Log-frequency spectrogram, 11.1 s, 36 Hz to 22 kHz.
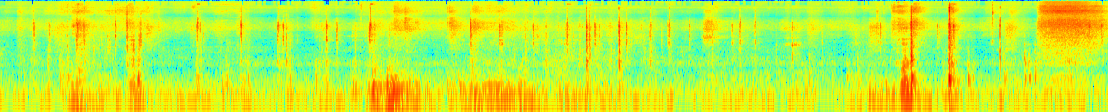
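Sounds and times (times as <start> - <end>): brief rustling hiss: 10.4 - 11.0.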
